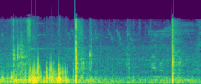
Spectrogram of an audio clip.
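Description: A basketball clangs off a hoop's rim.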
